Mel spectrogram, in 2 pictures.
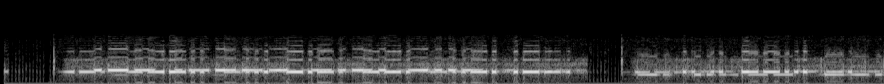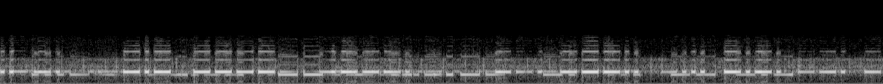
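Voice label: amateur radio contact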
